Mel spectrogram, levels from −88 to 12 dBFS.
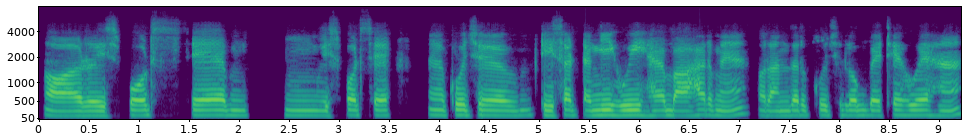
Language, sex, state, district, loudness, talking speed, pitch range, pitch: Hindi, male, Jharkhand, Jamtara, -16 LUFS, 135 wpm, 130-135 Hz, 130 Hz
